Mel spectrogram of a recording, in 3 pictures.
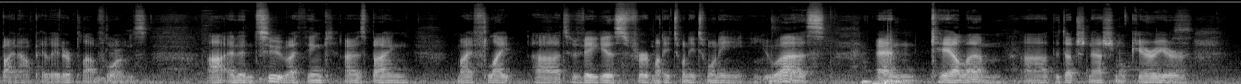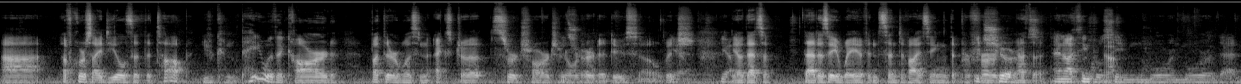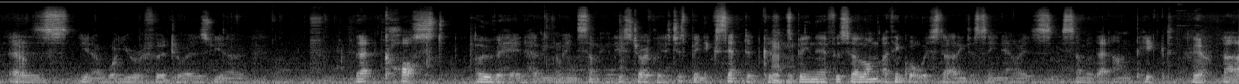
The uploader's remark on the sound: Live at Money2020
